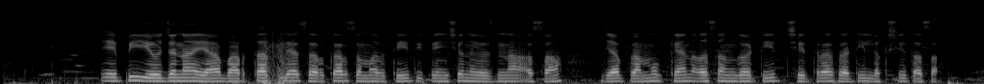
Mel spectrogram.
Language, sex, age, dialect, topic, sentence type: Marathi, male, 25-30, Southern Konkan, banking, statement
